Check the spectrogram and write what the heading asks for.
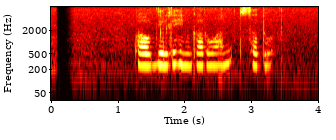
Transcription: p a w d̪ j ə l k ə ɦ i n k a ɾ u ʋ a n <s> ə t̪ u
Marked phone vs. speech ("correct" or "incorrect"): correct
